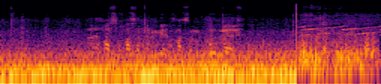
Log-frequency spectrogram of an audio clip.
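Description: A car engine rumbles as the car drives over a rough road.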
